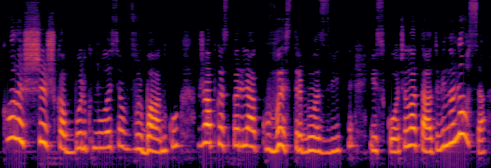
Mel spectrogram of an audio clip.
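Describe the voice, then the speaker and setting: A woman voicing a bold young girl in a children's storybook, telling a story in an eager, lively way. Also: high-pitched, normal speed, few pauses.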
